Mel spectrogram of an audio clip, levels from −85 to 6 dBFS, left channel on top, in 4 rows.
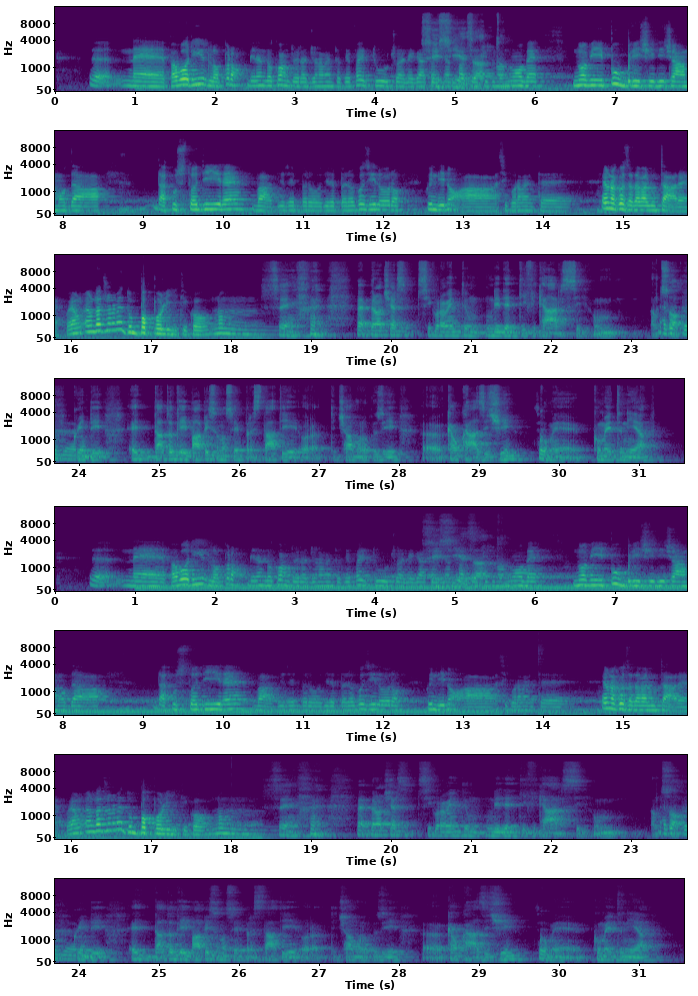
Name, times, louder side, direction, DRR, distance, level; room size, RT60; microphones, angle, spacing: voice 1, 0.4-6.1 6.5-8.5 9.0-12.3 12.5-14.4 14.7-18.6 23.3-24.0 29.7-29.9, left 4 dB, 30° left, 0.3 m, -29 dB
sound 1, 1.0-18.4, right 8 dB, 80° right, 0.4 m, -43 dB
voice 2, 4.6-5.7 8.7-8.9 14.7-14.8 18.4-22.9 23.2-29.5 29.7-31.2, left 3 dB, 80° left, 1.0 m, -37 dB
9.3 x 4.5 x 6.6 m
head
